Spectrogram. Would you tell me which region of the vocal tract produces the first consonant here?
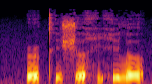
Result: velum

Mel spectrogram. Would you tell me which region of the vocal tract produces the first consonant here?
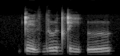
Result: retroflex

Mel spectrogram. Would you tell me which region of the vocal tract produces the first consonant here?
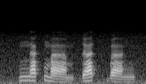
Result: tongue tip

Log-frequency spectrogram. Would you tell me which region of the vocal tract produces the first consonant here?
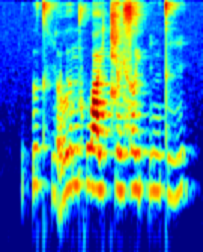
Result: throat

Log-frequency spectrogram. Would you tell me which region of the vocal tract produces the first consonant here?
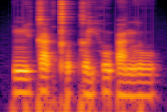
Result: palate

